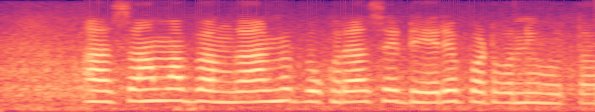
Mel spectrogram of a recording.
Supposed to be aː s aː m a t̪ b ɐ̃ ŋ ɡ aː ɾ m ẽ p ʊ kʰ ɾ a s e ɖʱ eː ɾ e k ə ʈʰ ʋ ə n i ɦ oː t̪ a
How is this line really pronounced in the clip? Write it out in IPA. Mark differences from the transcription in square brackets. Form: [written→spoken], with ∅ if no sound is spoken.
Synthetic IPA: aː s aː m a [t̪→∅] b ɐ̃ ŋ ɡ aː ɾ m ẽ p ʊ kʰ ɾ a s e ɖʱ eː ɾ e [k→p] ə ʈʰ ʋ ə n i ɦ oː t̪ a

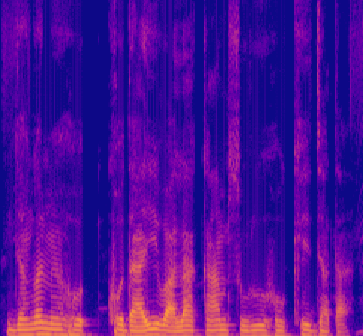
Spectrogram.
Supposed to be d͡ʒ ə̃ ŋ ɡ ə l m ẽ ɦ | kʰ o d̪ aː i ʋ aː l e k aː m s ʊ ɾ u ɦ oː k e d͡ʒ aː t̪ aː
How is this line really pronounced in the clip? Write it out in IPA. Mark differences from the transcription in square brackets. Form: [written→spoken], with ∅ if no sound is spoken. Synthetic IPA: d͡ʒ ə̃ ŋ ɡ ə l m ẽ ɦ | kʰ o d̪ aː i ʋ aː l [e→a] k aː m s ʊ ɾ u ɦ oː [k→kʰ] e d͡ʒ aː t̪ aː

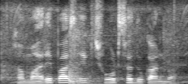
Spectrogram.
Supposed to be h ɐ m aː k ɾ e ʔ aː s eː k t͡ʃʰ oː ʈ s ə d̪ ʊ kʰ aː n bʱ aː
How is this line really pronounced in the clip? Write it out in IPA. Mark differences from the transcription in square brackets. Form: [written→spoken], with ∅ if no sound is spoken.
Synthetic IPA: h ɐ m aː [k→∅] ɾ e [ʔ→p] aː s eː k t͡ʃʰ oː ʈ s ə d̪ ʊ [kʰ→k] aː n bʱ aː

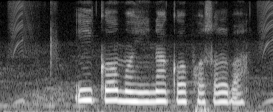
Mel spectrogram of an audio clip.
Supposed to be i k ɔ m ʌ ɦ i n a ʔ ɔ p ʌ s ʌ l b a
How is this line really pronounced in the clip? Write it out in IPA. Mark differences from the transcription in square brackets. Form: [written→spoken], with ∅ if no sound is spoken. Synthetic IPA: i k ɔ m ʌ ɦ i n a [ʔ→k] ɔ [p→pʰ] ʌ s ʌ l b a

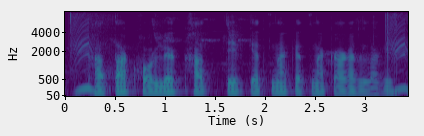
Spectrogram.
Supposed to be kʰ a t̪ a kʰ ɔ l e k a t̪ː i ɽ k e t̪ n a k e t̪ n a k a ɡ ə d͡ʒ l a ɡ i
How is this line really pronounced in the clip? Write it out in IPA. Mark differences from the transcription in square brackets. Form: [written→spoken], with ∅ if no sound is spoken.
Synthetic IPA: kʰ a t̪ a kʰ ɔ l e [k→kʰ] a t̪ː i [ɽ→ɾ] k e t̪ n a k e t̪ n a k a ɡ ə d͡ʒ l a ɡ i

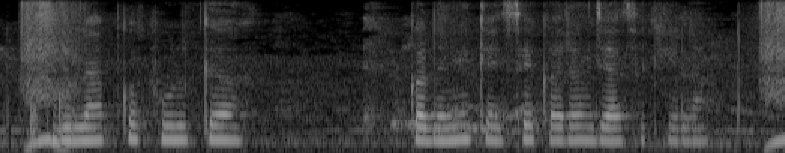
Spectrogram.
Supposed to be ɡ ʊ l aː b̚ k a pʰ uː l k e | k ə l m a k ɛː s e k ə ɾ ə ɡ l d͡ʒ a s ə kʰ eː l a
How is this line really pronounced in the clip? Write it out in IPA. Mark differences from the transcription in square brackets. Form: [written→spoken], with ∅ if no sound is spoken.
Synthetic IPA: ɡ ʊ l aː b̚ k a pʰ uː l k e | k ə l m [a→i] k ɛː s e k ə ɾ ə [ɡ→∅] l d͡ʒ a s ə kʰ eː l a

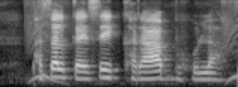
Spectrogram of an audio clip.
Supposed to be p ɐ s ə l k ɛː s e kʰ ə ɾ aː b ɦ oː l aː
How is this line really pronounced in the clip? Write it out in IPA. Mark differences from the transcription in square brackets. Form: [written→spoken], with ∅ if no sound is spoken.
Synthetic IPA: [p→pʰ] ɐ s ə l k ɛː s e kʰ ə ɾ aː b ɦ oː l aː

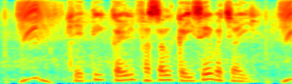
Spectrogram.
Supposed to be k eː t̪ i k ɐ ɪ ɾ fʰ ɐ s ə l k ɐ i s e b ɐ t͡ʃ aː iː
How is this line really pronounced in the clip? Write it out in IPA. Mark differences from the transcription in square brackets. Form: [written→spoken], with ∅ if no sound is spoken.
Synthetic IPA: [k→kʰ] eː t̪ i k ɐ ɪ [ɾ→l] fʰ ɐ s ə l k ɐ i s e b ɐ t͡ʃ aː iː

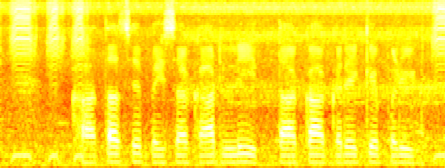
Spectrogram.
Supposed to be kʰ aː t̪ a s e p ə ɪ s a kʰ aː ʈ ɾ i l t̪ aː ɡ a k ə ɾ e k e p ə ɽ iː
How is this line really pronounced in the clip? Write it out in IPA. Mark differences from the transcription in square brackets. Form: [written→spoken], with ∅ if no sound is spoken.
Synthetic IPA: kʰ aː t̪ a s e p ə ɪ s a [kʰ→k] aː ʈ [ɾ→l] i [l→∅] t̪ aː [ɡ→k] a k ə ɾ e k e p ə ɽ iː

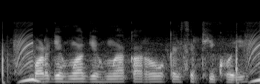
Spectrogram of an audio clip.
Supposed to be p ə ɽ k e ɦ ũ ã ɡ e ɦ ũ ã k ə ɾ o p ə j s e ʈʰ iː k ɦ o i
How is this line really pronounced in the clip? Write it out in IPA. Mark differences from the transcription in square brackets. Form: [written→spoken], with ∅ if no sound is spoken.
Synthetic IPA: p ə ɽ [k→ɡ] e ɦ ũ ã ɡ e ɦ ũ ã k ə ɾ o [p→k] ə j s e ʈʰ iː k ɦ o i

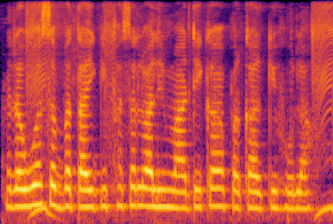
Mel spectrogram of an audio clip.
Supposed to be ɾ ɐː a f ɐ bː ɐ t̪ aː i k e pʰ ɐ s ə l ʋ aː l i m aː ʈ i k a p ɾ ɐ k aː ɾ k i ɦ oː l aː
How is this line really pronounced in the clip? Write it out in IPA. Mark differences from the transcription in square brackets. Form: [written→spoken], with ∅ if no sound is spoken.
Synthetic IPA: ɾ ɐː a [f→s] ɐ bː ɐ t̪ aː i k [e→i] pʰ ɐ s ə l ʋ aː l i m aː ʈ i k a p ɾ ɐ k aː ɾ k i ɦ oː l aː

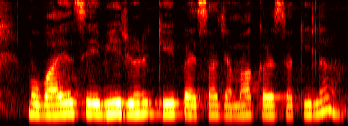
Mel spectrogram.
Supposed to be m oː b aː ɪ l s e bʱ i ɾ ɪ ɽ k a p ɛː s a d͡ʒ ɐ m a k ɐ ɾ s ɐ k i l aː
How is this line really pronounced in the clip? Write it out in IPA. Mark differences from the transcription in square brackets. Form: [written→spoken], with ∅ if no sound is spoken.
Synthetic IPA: m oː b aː ɪ l s e bʱ i ɾ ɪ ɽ k [a→e] p ɛː s a d͡ʒ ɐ m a k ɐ ɾ s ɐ k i l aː

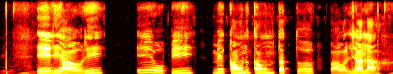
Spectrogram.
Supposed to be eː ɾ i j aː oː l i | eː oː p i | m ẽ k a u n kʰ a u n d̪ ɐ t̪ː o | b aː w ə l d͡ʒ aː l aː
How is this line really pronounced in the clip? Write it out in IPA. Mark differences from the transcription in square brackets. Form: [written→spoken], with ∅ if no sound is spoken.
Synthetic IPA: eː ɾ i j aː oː [l→ɾ] i | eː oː p i | m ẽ k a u n [kʰ→k] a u n [d̪→t̪] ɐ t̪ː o | [b→p] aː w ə l d͡ʒ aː l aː

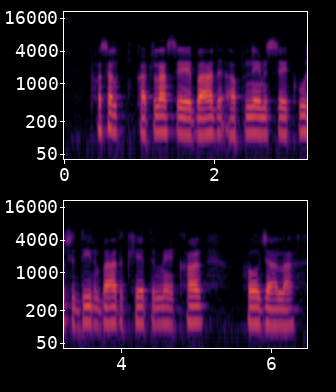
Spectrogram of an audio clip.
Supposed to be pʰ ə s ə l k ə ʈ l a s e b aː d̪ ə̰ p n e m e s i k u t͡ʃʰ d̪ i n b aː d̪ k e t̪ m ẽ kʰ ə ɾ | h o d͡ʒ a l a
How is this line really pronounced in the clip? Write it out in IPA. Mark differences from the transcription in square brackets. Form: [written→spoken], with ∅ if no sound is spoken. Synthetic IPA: pʰ ə s ə l k ə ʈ l a s e b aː d̪ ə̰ p n e m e s [i→e] k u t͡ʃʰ d̪ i n b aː d̪ [k→kʰ] e t̪ m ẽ kʰ ə ɾ | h o d͡ʒ a l a

